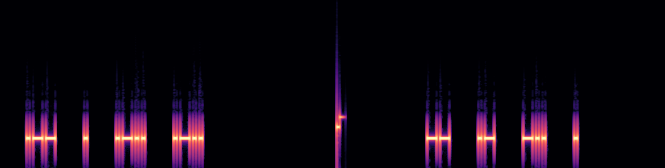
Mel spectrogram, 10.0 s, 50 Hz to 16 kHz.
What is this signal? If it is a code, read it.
Morse code, heard as a keyed tone, about 25 wpm, spaced as for 14 wpm, 700 Hz. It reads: WELL MADE
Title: 3x Character Spacing - Top 200 Words - 25wpm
